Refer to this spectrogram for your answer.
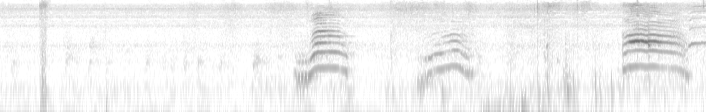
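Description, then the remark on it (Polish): A sphynx cat meows three times in a chatty, drawn-out way, each call rising and falling, with pauses between. The calls are fairly loud, with no talking. “Sfinksy to są bardzo rozgadane koty.”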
